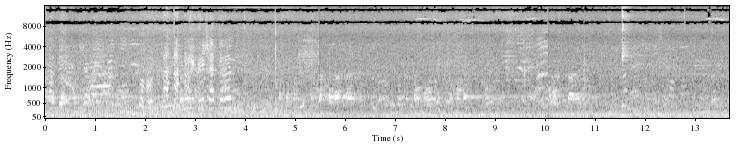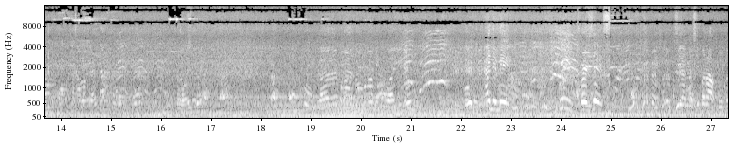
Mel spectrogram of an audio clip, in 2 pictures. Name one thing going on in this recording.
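A group of young men talk and shout with animation outdoors.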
